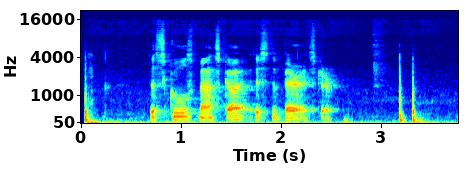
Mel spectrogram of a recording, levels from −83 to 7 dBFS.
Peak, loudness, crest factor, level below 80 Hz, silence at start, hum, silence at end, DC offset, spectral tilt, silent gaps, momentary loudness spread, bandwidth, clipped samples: -2 dBFS; -20 LUFS; 18 dB; -36 dBFS; 0.05 s; none; 0.05 s; under 0.1%; -6.5 dB/octave; none; 10 LU; 16 kHz; under 0.1%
